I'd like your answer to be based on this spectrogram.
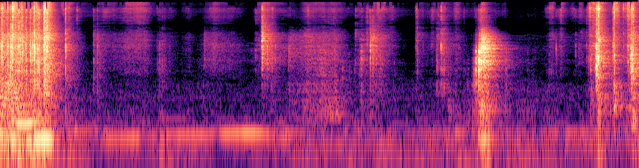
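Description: Cards are shuffled in a few quick riffling bursts, close and crisp, with quieter pauses and faint handling noises between them.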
